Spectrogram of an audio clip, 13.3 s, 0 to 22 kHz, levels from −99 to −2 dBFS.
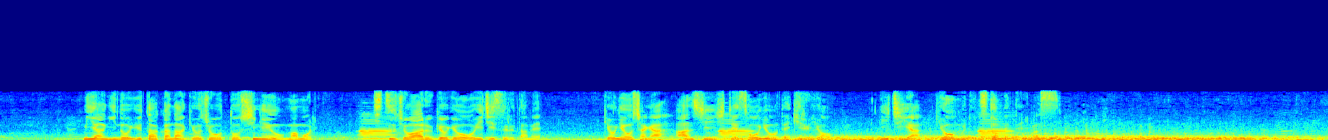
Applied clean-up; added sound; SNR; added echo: none; Wind instrument, woodwind instrument; 6 dB; none.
